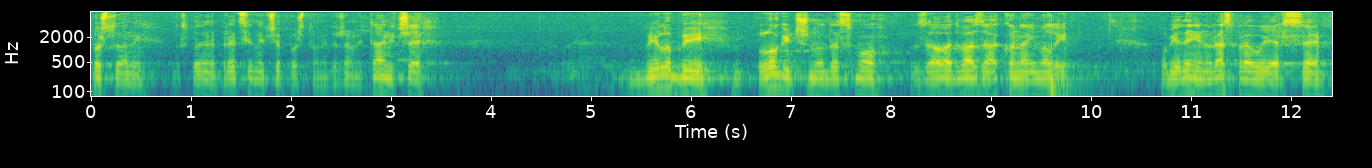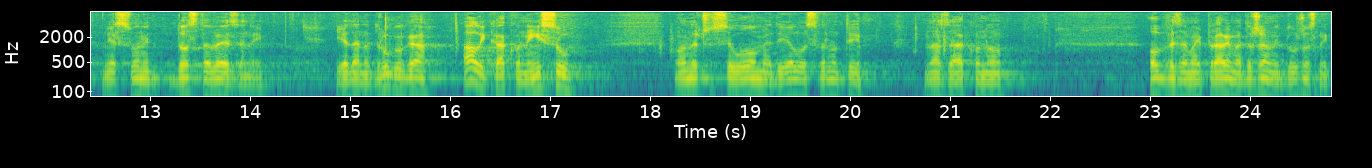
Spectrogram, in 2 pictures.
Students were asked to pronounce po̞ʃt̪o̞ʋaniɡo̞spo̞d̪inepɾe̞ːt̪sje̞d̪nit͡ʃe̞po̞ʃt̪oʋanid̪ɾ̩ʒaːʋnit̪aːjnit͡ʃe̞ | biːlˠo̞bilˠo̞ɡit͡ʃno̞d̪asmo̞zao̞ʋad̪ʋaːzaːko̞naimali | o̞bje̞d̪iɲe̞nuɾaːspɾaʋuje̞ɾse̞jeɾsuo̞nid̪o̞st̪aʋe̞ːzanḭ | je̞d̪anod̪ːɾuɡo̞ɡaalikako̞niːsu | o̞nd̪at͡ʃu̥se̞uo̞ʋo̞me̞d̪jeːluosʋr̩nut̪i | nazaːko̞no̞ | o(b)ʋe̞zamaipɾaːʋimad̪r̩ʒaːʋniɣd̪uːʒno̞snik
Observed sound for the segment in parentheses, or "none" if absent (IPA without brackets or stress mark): b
